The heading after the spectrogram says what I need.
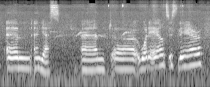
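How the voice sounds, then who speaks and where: With noticeable background noise behind her, a woman in a German accent talks very slowly with fairly even intonation. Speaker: vlogger. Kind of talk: personal vlog monologue. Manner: halting, many fillers and restarts.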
